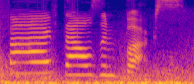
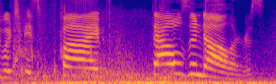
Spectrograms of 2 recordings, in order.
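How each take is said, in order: First: Five thousand bucks stretched out slowly, higher and louder; slow emphatic prize reveal. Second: Said in the usual way. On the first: Real, not acted.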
